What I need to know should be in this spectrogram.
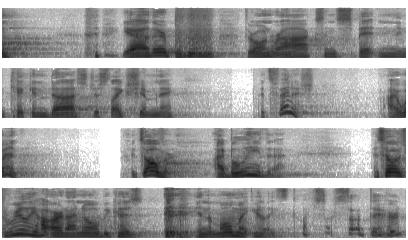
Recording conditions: large echoing room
